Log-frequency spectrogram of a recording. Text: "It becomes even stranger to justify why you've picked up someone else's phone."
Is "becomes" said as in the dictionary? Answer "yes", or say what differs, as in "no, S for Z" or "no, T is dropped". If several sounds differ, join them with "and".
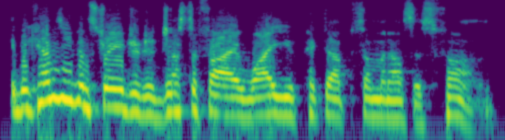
yes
